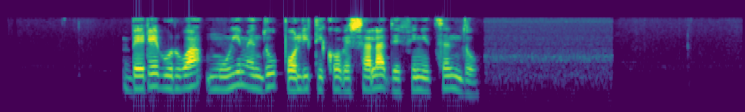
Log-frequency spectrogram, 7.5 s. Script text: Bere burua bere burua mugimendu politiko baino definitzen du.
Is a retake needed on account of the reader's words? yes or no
yes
